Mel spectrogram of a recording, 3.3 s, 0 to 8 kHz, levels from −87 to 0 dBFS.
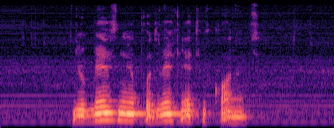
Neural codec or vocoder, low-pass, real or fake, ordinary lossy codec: none; 7.2 kHz; real; none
